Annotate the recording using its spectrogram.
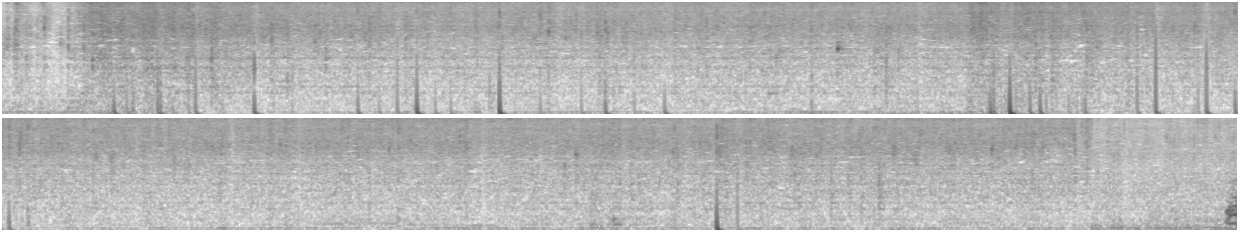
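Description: Chopped onions frying in hot oil in a nonstick pan: a loud, steady sizzle that starts suddenly about half a second in, as the onions go into the oil, and eases near the end. Scattered light clicks of stirring run through it.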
